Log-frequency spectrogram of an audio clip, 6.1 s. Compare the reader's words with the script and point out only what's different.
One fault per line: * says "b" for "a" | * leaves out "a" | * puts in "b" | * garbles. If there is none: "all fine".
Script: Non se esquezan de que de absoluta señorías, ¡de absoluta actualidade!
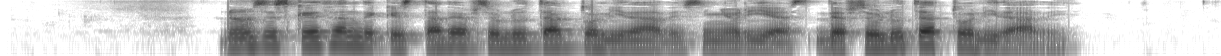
* puts in "está"
* puts in "actualidade"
